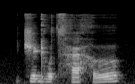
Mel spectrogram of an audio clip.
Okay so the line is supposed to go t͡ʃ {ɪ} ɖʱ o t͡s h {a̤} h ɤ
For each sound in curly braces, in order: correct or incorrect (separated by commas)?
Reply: correct, incorrect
